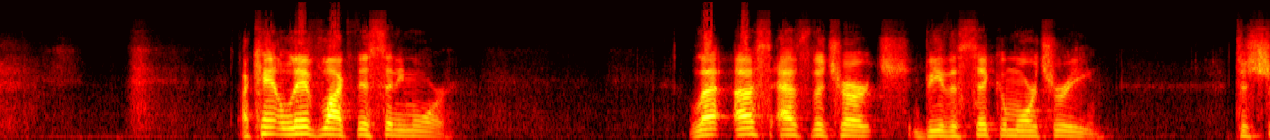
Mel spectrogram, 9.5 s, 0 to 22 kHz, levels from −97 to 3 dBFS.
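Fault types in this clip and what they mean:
Opus voice compression: Low-rate speech coding throughout. The speech sounds hoarse and slightly robotic, which fits hybrid Opus near 16 kbps coding its excitation coarsely.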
